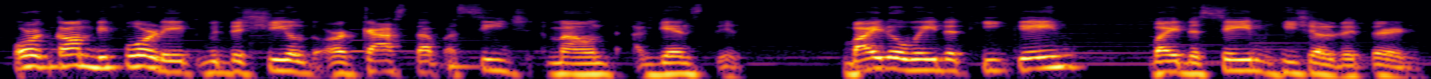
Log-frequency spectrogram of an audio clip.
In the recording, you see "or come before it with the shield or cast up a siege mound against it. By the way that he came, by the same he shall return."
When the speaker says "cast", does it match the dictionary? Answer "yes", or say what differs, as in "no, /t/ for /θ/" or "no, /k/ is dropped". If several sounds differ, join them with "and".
yes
